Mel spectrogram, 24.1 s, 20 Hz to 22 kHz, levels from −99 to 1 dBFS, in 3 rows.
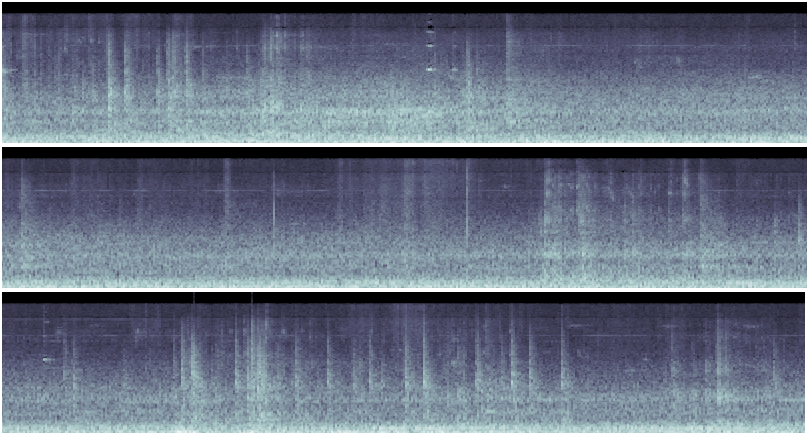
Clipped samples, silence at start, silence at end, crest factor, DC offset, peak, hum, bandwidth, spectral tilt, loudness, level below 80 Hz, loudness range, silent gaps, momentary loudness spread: under 0.1%; 0 s; 0 s; 16 dB; under 0.1%; 0 dBFS; none; 15 kHz; -6.5 dB/octave; -18 LUFS; -18 dBFS; 3 LU; none; 4 LU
